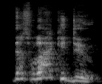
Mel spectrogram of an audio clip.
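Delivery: bursting with the thrill of discovery; excited realization. Real, not acted. Recalls his aha moment.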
